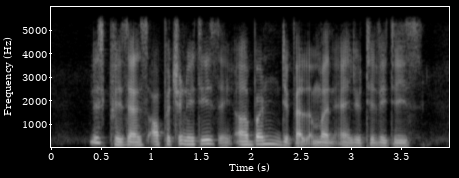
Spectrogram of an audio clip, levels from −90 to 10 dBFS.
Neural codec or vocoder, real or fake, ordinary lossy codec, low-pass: codec, 24 kHz, 0.9 kbps, WavTokenizer, small release; fake; none; 5.4 kHz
